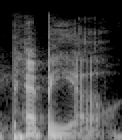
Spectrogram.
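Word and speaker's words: Pepiot: By the way, I do want to mention the the pitcher that I forgot how to pronounce it. It's Ryan Pepio.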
